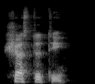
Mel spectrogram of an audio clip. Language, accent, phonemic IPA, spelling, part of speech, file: French, France, /ʃas.tə.te/, chasteté, noun, LL-Q150 (fra)-chasteté.wav
- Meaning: chastity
